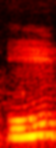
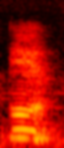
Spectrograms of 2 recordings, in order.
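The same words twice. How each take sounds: First: E said as closed "ay" sound. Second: E said as open "eh" sound. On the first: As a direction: pronounce E with a narrow, closed vowel. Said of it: "Em alguns lugares vai se pronunciar E". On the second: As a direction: pronounce E wide open, as in "bet". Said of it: "Em outros lugares vai pronunciar E". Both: Shown as a demonstration.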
